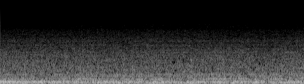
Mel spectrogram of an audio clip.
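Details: At sunrise on a safari drive, only the low, steady drone of a vehicle engine fills the air, with no animal call.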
